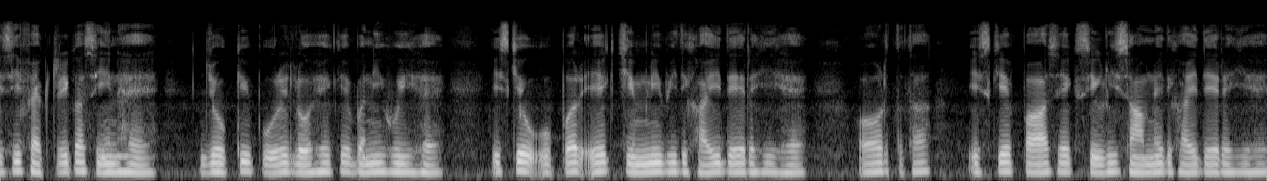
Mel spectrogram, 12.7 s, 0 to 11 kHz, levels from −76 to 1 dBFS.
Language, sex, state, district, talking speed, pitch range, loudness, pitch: Hindi, male, Uttar Pradesh, Muzaffarnagar, 155 wpm, 110-115 Hz, -19 LUFS, 110 Hz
